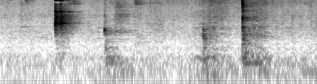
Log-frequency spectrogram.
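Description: Spices, green chillies and ground garam masala being stirred into red lobia curry in a pot, a few separate spoon scrapes and clinks over a faint low sizzle.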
